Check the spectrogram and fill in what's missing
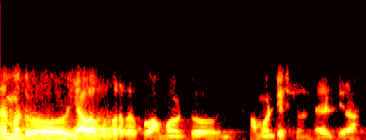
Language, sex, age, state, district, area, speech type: Kannada, male, 18-30, Karnataka, Mysore, urban, conversation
